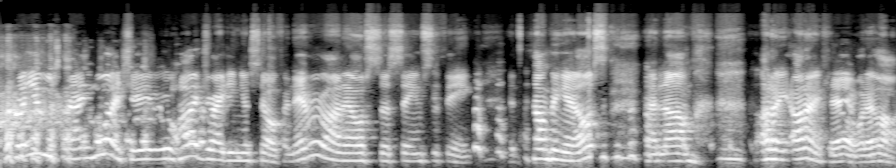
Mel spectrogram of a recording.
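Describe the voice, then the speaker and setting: In an Australian accent, a man with a high voice projects loudly at a moderate pace over noticeable background noise. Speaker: outdoors YouTuber, live chat host. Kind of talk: casual live-stream chat.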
